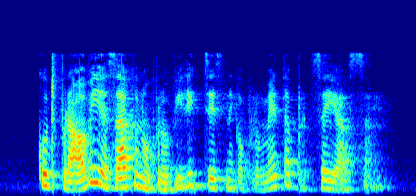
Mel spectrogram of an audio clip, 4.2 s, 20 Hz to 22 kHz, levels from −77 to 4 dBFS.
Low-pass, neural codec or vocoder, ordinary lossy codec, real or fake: 7.2 kHz; codec, 16 kHz, 0.4 kbps, LongCat-Audio-Codec; none; fake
